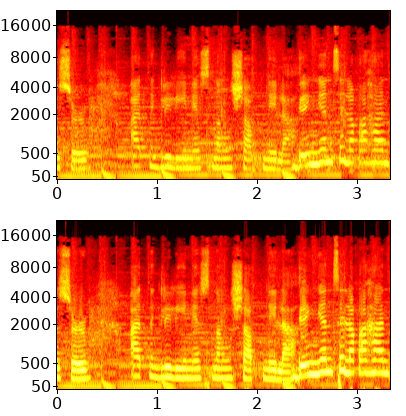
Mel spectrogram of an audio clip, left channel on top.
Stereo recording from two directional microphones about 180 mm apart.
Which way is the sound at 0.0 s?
30° right (ahead or behind).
